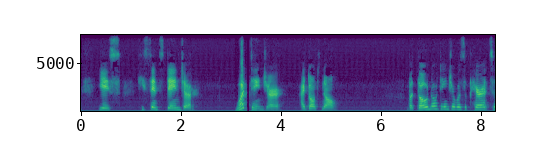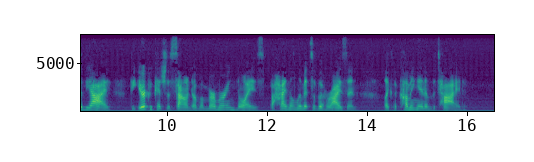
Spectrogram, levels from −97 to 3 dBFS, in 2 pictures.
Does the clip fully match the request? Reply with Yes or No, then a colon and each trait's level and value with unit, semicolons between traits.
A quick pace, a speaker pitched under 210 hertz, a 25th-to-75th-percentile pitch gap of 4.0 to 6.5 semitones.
No: average, 150 wpm; medium, 185 Hz; average, 4.6 semitones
